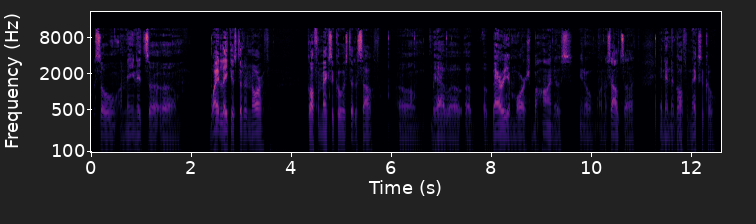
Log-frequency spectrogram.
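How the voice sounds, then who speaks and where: A man, a podcast guest talking in a relaxed way, halting with many fillers. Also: sits low. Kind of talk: casual interview talk.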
